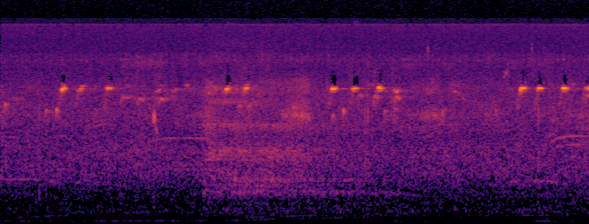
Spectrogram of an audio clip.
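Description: Near silence, broken by faint, short, high bird chirps that come in small groups of two to four every second or two.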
